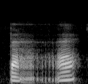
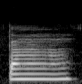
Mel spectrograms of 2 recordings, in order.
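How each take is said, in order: First: It is said with a low dipping pitch. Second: It is said with a high level pitch. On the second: "That's the first"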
